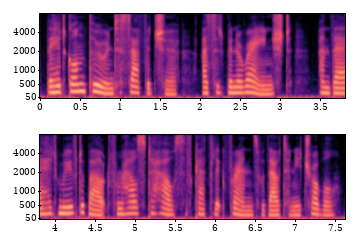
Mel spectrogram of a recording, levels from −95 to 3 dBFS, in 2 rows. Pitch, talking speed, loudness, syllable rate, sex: 190 Hz, 195 wpm, -19 LUFS, 6.1 syllables/s, female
